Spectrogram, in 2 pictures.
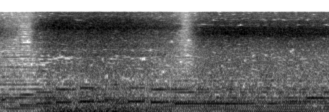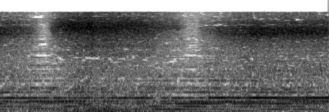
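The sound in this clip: Loud, sustained breathy hissing made by moving the diaphragm, in four long airy pushes separated by short breaks, each holding steady before cutting off.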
